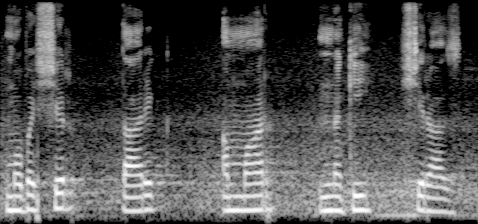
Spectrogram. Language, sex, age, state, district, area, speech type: Urdu, male, 18-30, Uttar Pradesh, Aligarh, urban, spontaneous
